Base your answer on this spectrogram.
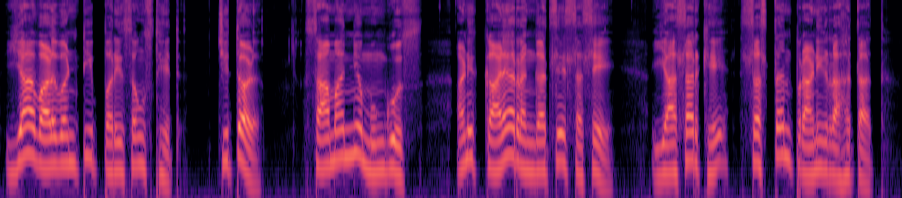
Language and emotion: Marathi, neutral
